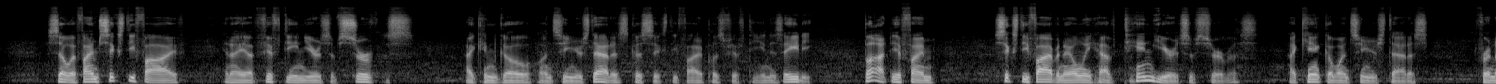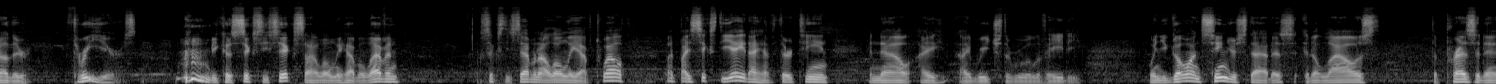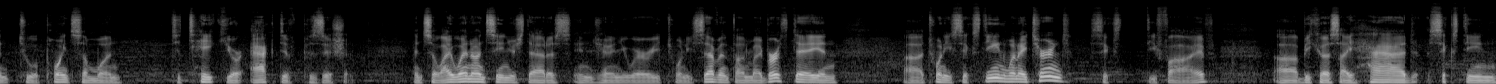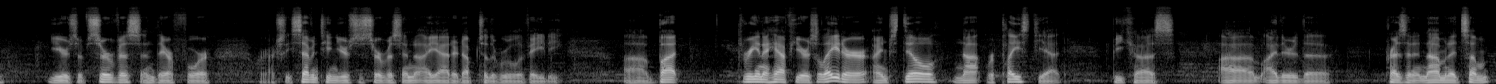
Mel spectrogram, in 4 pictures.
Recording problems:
murmuring crowd; faint; throughout; 25 dB below the speech

